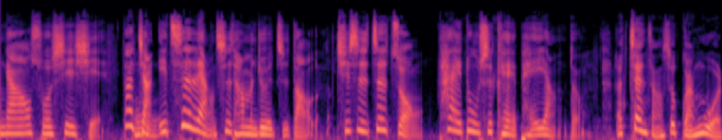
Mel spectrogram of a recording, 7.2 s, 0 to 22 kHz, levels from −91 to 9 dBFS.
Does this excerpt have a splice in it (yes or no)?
yes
